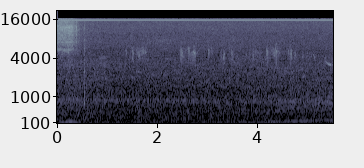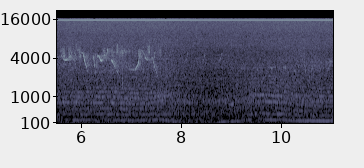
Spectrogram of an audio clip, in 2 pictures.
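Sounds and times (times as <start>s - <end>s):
insect buzzing: 0.0s - 0.5s.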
